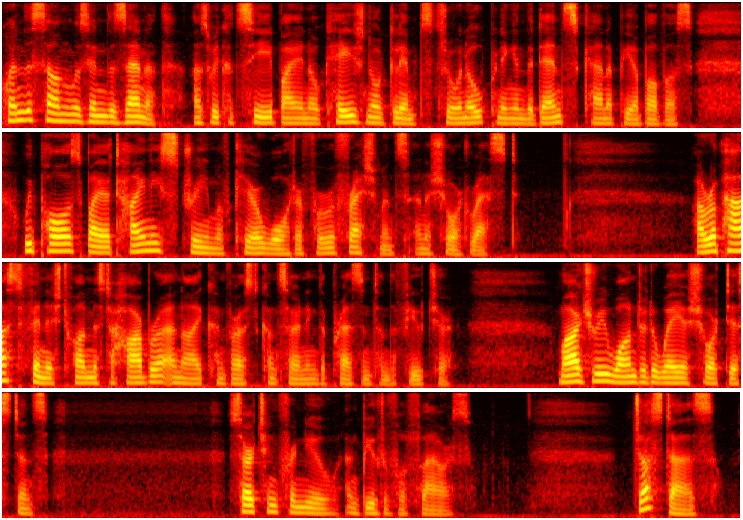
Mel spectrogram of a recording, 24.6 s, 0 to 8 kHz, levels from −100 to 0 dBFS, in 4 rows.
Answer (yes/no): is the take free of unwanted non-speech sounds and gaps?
yes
